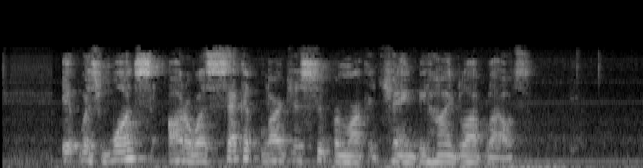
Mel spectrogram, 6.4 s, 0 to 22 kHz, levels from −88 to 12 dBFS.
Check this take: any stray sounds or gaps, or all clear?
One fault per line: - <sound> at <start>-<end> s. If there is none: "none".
none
